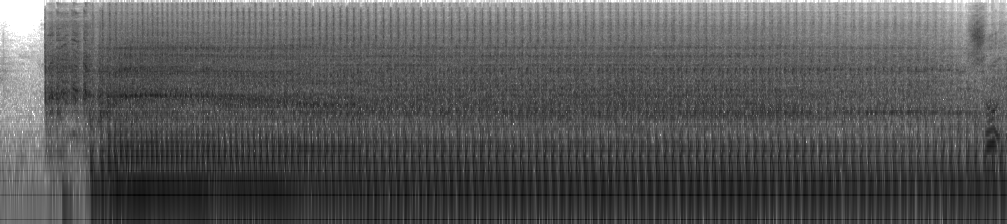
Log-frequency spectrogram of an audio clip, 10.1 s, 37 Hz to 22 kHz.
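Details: Royal Enfield Himalayan 450 at about 14,000 km, first cold start of the day: settles to steady idle with a loud, fast, even metallic top-end tick; dealer suspected tappet/shim and adjusted the head, cause still unconfirmed.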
